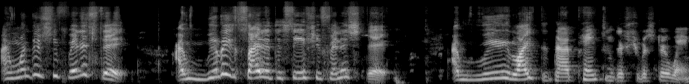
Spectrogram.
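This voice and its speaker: A woman talks at a very fast pace in a raised, projected voice that is high in pitch. Her pitch swings very widely and her loudness rises and falls a lot. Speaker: paranormal live stream host. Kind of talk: casual chat. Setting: live stream. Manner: animated.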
